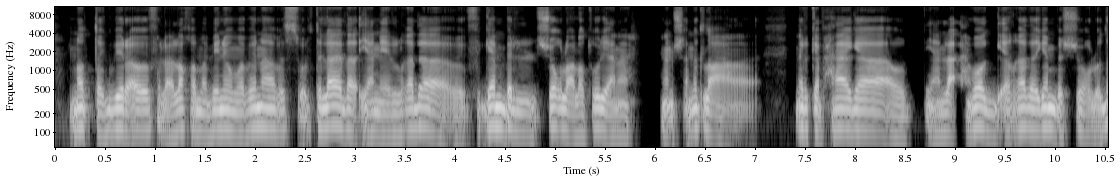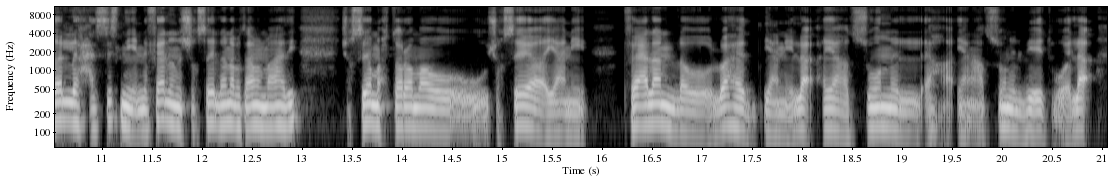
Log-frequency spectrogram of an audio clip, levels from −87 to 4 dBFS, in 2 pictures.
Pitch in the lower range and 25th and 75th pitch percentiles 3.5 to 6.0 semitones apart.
No: low, 120 Hz; average, 2.7 semitones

